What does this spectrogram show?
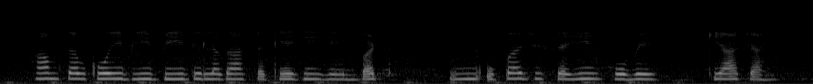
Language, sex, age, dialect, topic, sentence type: Magahi, female, 51-55, Northeastern/Surjapuri, agriculture, question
